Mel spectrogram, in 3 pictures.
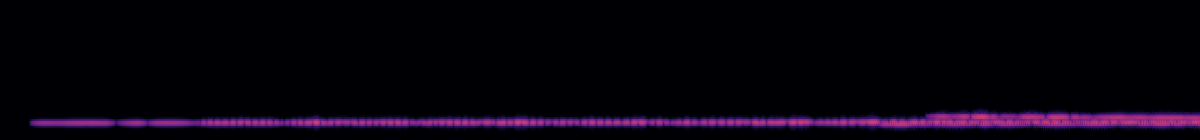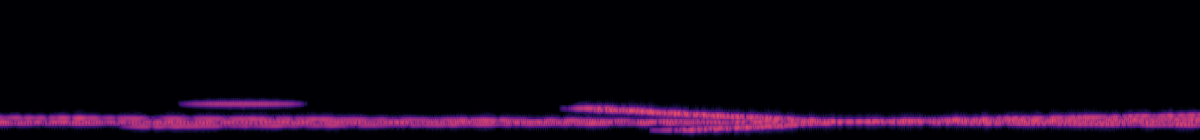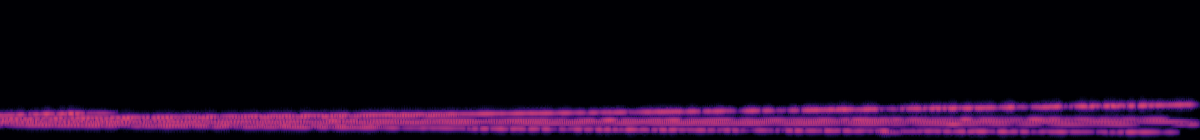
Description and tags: Reversed the image of the depiction of our solar system from the golden records on voyager spacecraft and ran through coagula. Beaming it to space with a flashlight, some tin foil and a magnifying glass as we speak.
golden, image, voyager, synth, record, space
